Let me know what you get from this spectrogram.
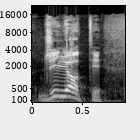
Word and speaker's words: Gigliotti: E noi lo chiediamo allora a Guilherme Gigliotti, o Gigliotti, adesso ci dirà lui se è meglio la pronuncia in francese o in italiano.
